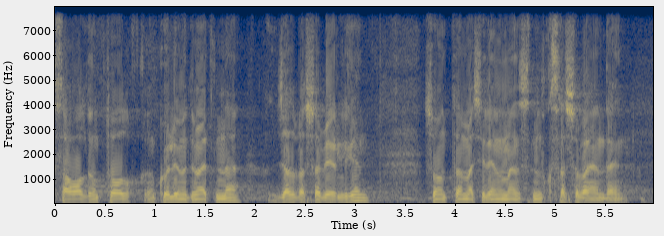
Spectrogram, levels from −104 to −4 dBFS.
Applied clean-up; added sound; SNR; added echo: none; none; none; none.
